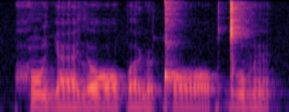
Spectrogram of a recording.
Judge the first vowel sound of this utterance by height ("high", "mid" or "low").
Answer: mid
